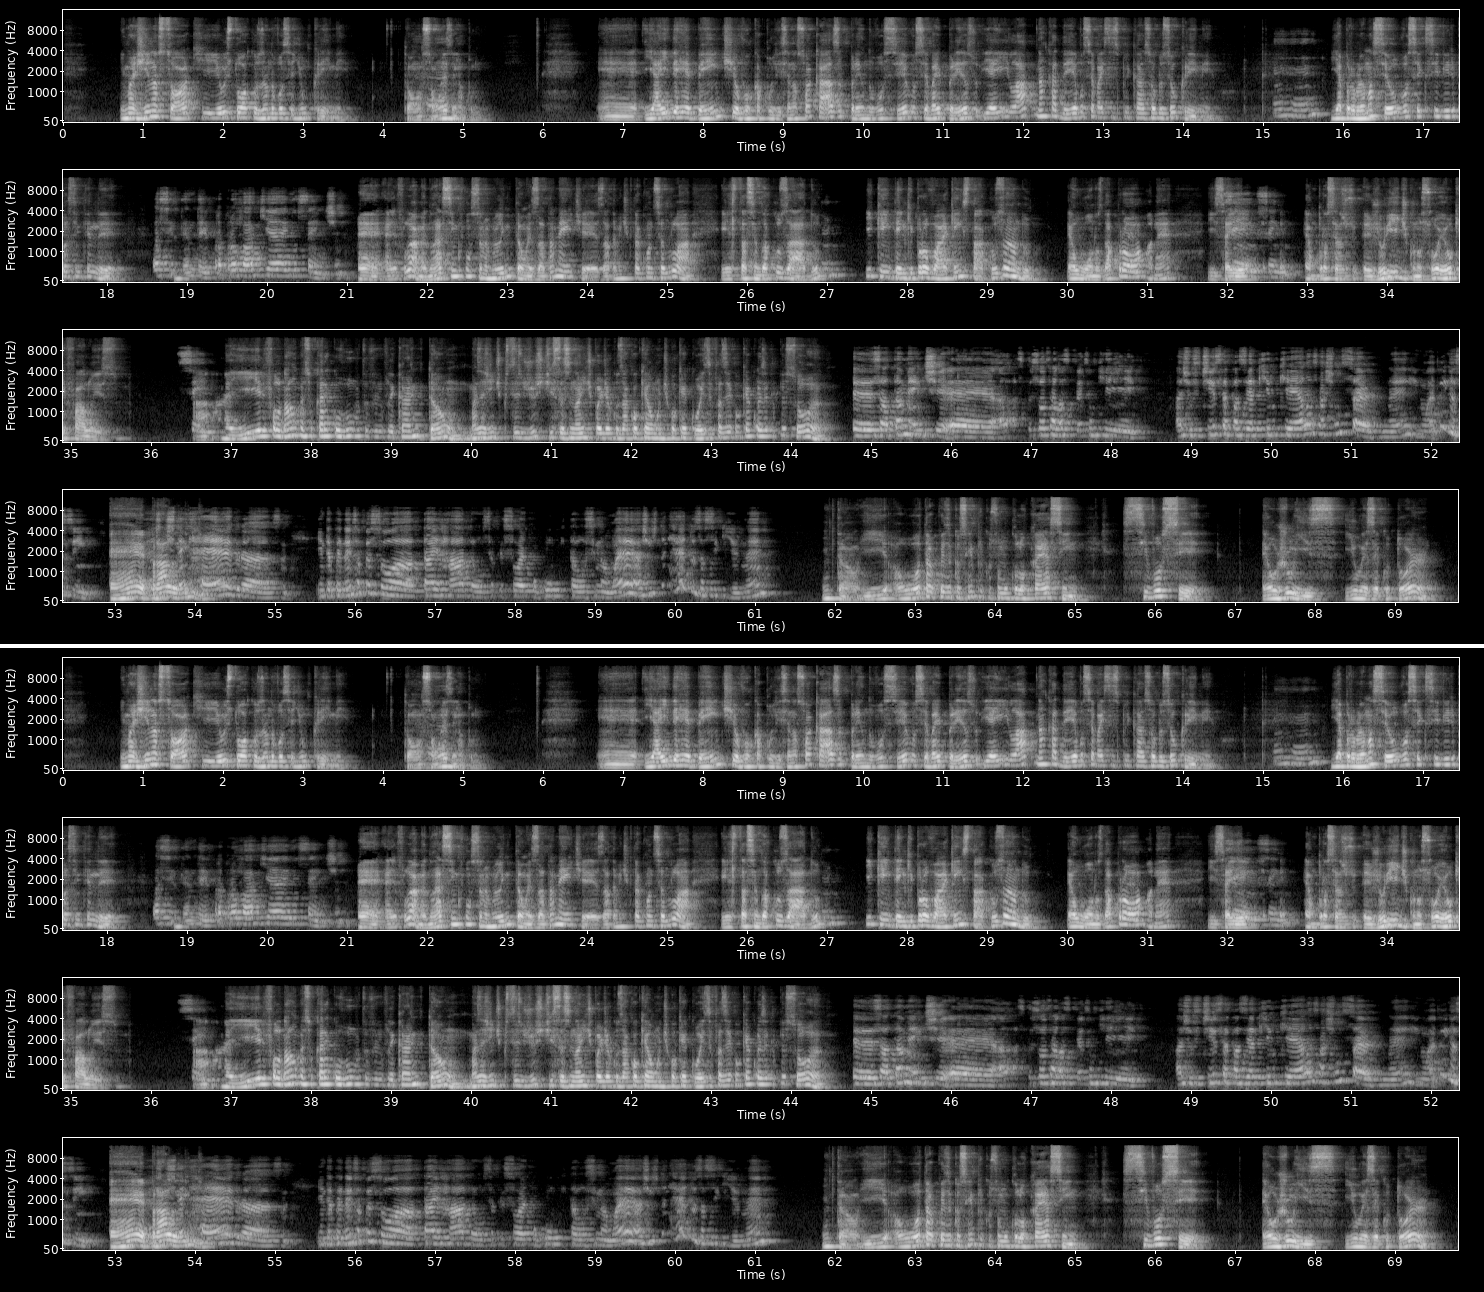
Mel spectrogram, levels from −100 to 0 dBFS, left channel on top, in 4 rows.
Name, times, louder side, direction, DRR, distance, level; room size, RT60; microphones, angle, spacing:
voice 1, 0.7-3.5 4.3-5.2 6.1-6.2 6.7-14.4 15.9-18.2 18.8-18.9 21.1-27.0 27.5-29.6 30.0-31.3 31.8-32.3 33.0-35.5 36.6-44.4 52.9-54.0 61.8-65.1 65.6-66.6 67.3-69.4, right 1 dB, 10° right, 0.7 m, -24 dB
voice 2, 4.4-4.8 11.6-11.7 15.1-15.7 18.6-21.0 26.9-27.1 30.7-31.0 31.9-32.8 36.4-36.8 43.5-43.6 44.8-48.3 48.8-52.7 53.3-55.1 55.5-61.1 69.3-69.4, left 2 dB, 60° left, 5.7 m, -34 dB
21.0 x 20.0 x 2.9 m
head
